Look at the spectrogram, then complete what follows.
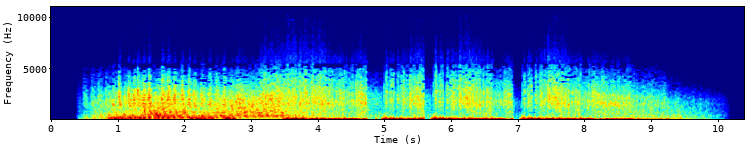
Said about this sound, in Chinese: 终于有一天，远处的炮声阵阵响起，原来是人民解放军向大西南进军了。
